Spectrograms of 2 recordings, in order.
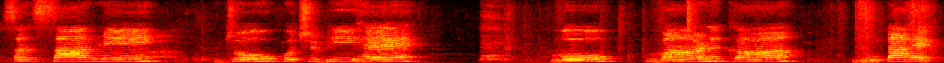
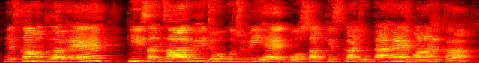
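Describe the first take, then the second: First: Very slow, word by word with long pauses; slow dictation. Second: Said in the usual way. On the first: Shown as a demonstration. Teacher dictating the line for students' notes, very slow. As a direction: dictate each word so students can write it down. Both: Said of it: "झूठन लिख दो".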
